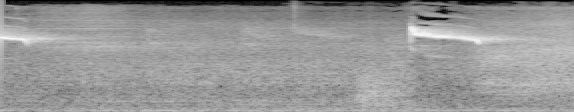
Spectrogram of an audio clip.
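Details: Oriental white-eye female, calling to stimulate males, gives a short high note followed by one clear, thin descending whistle, against quiet steady background noise.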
